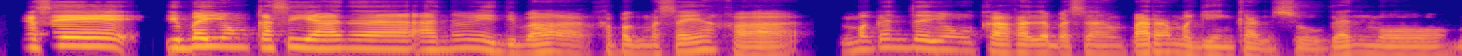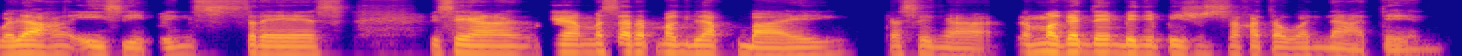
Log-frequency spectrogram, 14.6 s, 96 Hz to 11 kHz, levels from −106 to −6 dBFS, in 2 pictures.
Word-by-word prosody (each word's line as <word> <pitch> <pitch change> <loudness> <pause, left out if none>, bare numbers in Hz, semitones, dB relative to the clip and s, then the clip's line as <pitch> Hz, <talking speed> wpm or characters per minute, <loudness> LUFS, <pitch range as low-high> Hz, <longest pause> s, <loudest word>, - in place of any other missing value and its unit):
Kasi 230 +1 +9 0.2
iba 205 +3 +6
'yung 215 -1 -1
kasiyahan 200 -2 +2
na 180 -1 +1
ano, 170 +3 -4
eh, 180 -5 -3
'di 135 - -12
ba, 135 +2 -2
kapag 130 -2 -7
masaya 145 +7 -4
ka, 110 -1 -2 0.2
maganda 195 +3 -5
'yung 165 -3 -7
kakalabasan, 130 -3 -2
parang 135 0 +1
maging 110 -2 -7
kalusugan 95 +3 -7
mo, 110 -1 -9
wala 120 0 +2
kang - - -11
iisiping 105 -1 -7
stress, 115 -1 -4 0.4
isa 125 +1 +1
'yan. 115 -1 +2 0.2
Kaya 135 -1 +3
masarap 140 0 0
maglakbay 110 -5 -2 0.2
kasi 115 0 -7
nga, 95 -2 -6
na - - -5
maganda 140 -1 +5
'yung 130 -1 -3
benepisyo 120 -1 -4
sa 115 0 -6
katawan 105 -2 -6
natin. 85 -2 -9
125 Hz, 150 wpm, -24 LUFS, 110-155 Hz, 0.4 s, Kasi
